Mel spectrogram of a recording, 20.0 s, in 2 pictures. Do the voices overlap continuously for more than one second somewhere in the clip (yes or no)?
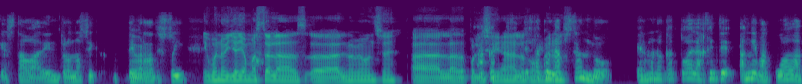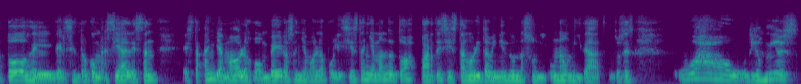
yes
